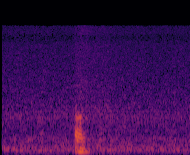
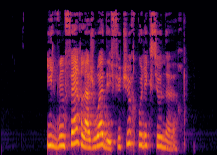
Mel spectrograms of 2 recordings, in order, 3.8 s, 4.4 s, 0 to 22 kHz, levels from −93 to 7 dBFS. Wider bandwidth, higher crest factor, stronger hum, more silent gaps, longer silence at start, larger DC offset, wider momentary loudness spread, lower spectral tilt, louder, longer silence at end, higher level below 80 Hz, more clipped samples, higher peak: second, 11.5 kHz vs 17 kHz; first, 26 dB vs 18 dB; neither; neither; second, 0.05 s vs 0.95 s; neither; first, 16 LU vs 13 LU; first, -5.5 dB/octave vs -3.5 dB/octave; second, -44 LUFS vs -17 LUFS; second, 0 s vs 0.8 s; first, -56 dBFS vs -66 dBFS; neither; second, -18 dBFS vs -2 dBFS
